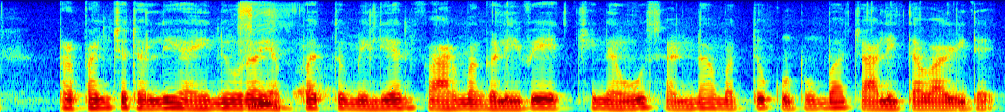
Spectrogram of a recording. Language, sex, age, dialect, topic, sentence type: Kannada, male, 18-24, Mysore Kannada, agriculture, statement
